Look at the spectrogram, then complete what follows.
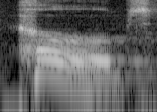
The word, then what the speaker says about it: herbs: People say, "Oh, the this letter silent." No, you should be silent. Pronounce it the way it's written. Herbs.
